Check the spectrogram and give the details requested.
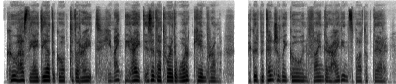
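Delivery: whispering in a character voice. Playing a character who creeps behind Domik: whispering in character. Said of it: "very quietly just go right up behind Domik and whisper".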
